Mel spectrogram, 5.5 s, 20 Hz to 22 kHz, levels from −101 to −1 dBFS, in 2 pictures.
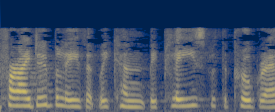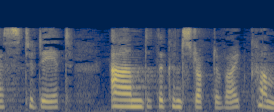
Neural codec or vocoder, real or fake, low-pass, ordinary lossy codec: none; real; none; none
